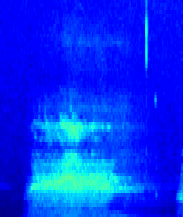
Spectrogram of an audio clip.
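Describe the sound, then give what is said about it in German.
A slow, deep breath during a guided meditation for releasing anxiety: one long, steady, airy rush of air, fairly loud and with no talk, with another breath just beginning at the end. “Atme tief ein”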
